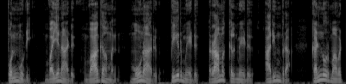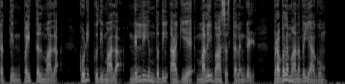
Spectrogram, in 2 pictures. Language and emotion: Tamil, neutral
